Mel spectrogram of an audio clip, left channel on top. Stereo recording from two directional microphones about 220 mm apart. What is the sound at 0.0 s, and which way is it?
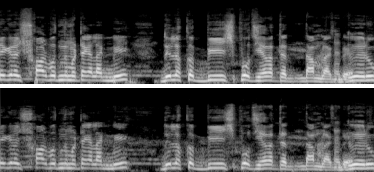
A man's voice, 45° left (ahead or behind).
